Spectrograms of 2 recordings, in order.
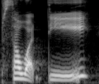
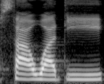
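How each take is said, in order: First: The middle S sound is heard. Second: The middle S sound is dropped. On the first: "instead of sawadi" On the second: "many people even hear sawadi"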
